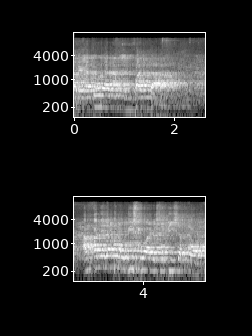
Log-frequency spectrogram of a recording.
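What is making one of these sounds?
A man sings through a microphone and loudspeakers in an echoing hall.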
